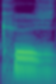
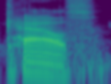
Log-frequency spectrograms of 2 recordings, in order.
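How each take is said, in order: First: The name does not sound like 'cows'. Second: The name sounds like the word 'cows'. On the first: This is how local people say it. The speaker calls it wrong. "all the locals call it Coues deer" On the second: This follows the surname it is named after. The speaker calls it right. "it's really cows"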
